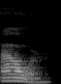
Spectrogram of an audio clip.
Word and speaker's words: hour: We say an hour because the H is silent, right?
